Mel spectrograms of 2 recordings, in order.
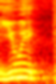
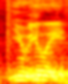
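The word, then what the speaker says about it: Yueh: Is that how we pronounce it? Yui? – Yui.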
